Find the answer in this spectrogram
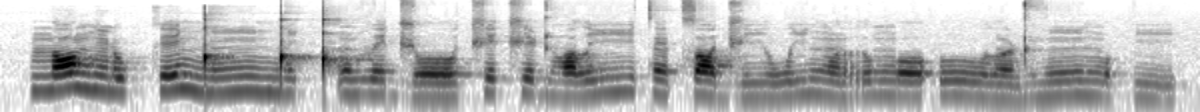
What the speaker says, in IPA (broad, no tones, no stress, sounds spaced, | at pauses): n ɒ ŋ ĩ ɽ u k e ŋ͡ǃ ĩː ŋ͡ǃ i ǃʼ ũ v e d͡ʒ oː t͡ʃ e t͡ʃ i ɖʱ ɒ l iː t ẽ t͡s ɒ d͡ʒ iː w i ŋ õ r u ŋ oː ʔ uː l õ ɖʱ ĩː ŋ o k i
